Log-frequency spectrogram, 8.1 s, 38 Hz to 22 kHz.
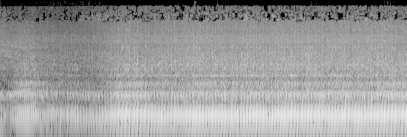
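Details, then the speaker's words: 996 Porsche 911 Carrera, manual, as bought: deep raw booming exhaust swelling and staying loud as revs climb; no mufflers fitted, far too loud. "not it's not good it has no mufflers it's a little too wide"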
